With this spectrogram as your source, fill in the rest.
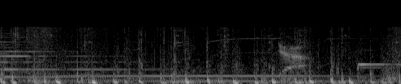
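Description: In the video game Red Dead Redemption 2, a horse's hooves clip-clop in a steady walking rhythm, moderately close, with a faint snort or whinny partway through.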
